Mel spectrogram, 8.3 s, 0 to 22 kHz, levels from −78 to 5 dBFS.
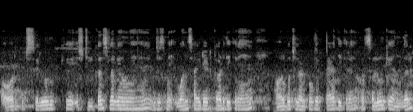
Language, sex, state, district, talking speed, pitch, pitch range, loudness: Hindi, male, Chhattisgarh, Raipur, 195 wpm, 125 Hz, 120-130 Hz, -16 LUFS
